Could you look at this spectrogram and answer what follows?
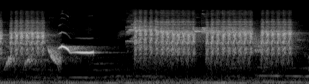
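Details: White-rumped shama, many-voiced song used to provoke other shamas into singing and tail-flicking: harsh broadband rasping bursts alternate with a short falling whistle and a steady high note.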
